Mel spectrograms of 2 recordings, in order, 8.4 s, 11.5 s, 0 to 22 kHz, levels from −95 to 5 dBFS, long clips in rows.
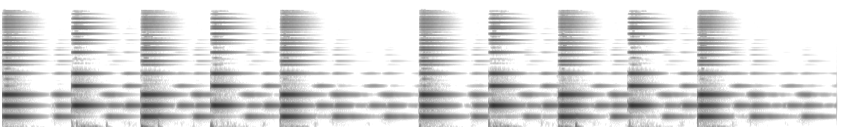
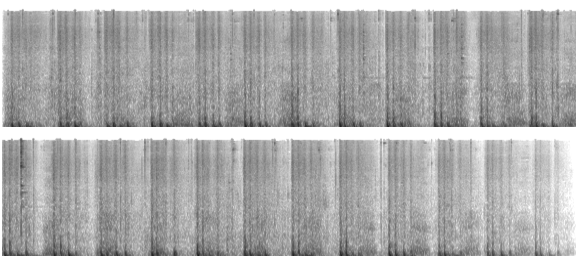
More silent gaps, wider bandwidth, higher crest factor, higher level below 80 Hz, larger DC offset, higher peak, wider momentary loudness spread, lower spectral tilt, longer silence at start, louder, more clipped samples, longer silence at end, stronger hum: neither; about the same, 17 kHz vs 17 kHz; second, 18 dB vs 24 dB; second, -66 dBFS vs -28 dBFS; neither; second, -8 dBFS vs 0 dBFS; first, 20 LU vs 7 LU; second, 0 dB/octave vs -3.5 dB/octave; about the same, 0 s vs 0 s; about the same, -24 LUFS vs -26 LUFS; neither; about the same, 0.25 s vs 0.25 s; neither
